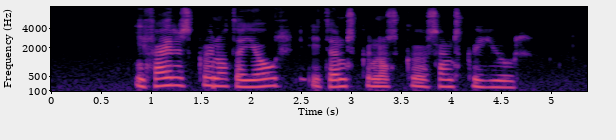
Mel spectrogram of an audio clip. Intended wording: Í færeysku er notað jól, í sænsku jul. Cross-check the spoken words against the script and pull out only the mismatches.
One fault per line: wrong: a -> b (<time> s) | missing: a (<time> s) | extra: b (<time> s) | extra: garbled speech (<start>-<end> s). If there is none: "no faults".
extra: dönsku norsku og (2.8 s)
